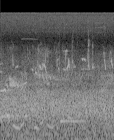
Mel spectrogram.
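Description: Small birds chirping and twittering in many short, quick calls over a dense, steady background murmur.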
